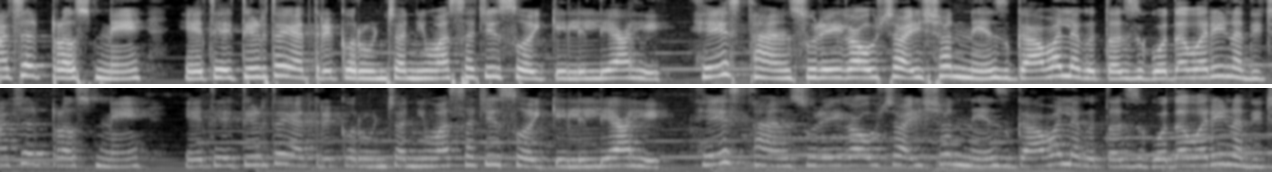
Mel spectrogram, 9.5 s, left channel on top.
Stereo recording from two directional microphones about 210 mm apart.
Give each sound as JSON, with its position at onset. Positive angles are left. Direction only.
{"t": 0.1, "sound": "a woman's voice", "side_deg": 50}
{"t": 5.3, "sound": "a woman's voice", "side_deg": 50}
